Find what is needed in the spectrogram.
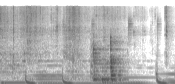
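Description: Dry dead leaves and soil rustling and crackling as a hand pulls them out of a terrarium, loudest about one and a half seconds in.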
